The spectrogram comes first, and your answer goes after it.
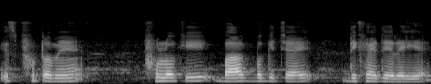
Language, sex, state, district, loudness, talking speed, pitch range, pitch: Hindi, male, Maharashtra, Aurangabad, -21 LUFS, 150 wpm, 145-155 Hz, 150 Hz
